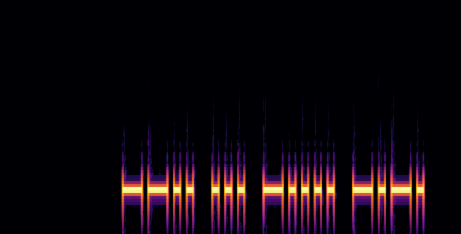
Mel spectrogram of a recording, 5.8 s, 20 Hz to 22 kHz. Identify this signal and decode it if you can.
Morse code, heard as a keyed tone, about 15 wpm, 700 Hz. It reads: ZS6C
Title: DXCC-100 Call Signs - 4 Characters - Repeated 3x - 15wpm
